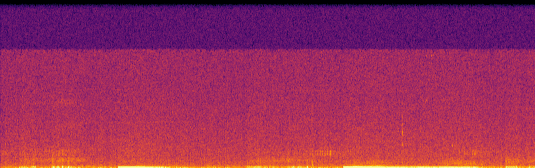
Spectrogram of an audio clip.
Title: old man cat snoring 😻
